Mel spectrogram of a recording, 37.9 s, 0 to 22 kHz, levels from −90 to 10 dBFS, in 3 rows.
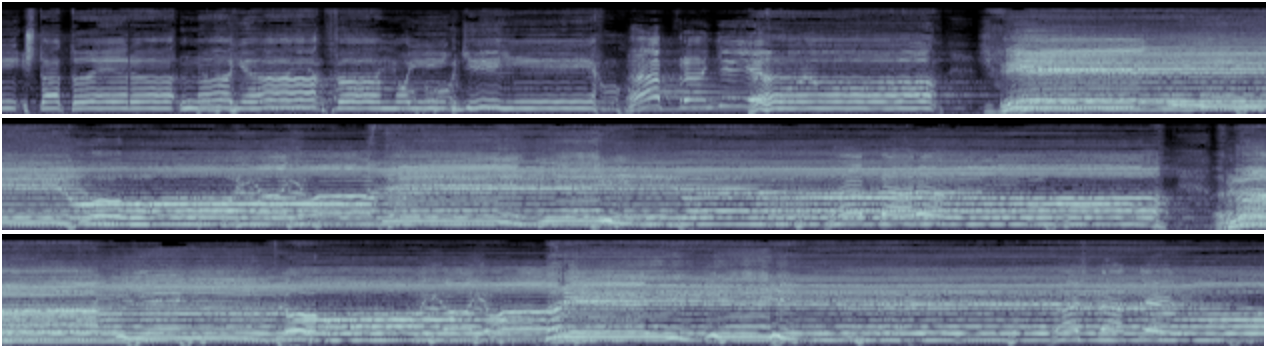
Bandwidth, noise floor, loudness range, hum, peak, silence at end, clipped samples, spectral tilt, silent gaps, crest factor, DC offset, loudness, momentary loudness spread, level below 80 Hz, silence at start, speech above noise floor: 16.5 kHz; -39 dBFS; 10 LU; none; -2 dBFS; 0 s; under 0.1%; -2.5 dB/octave; none; 14 dB; under 0.1%; -16 LUFS; 13 LU; -56 dBFS; 0 s; 17 dB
